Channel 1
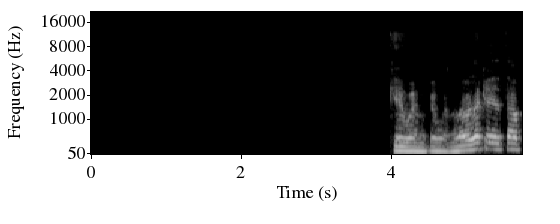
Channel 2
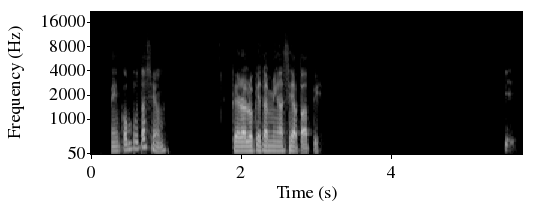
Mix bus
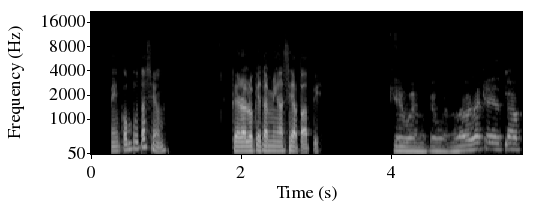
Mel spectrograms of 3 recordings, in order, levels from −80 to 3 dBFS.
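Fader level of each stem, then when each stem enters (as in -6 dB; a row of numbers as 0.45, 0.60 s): -10.5, -2.5 dB; 0.00, 0.00 s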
